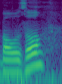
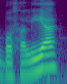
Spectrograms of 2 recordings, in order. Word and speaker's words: Bosal: Challenge, and that is the Bosal, or pronounced Bosal. And I've also heard the vaqueros always call it the Bosalia.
